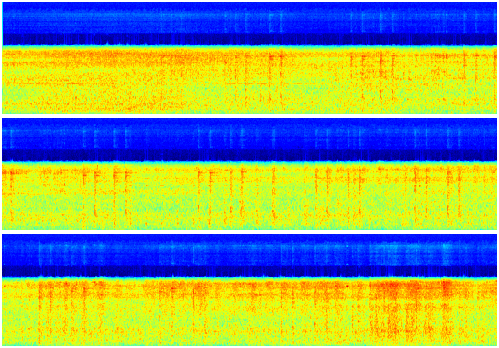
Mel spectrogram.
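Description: KiwiRail freight train rolling past, container wagons clattering steadily over the rails. Heard through a security camera's microphone, it sounds dull and thin at the top, and it grows a little louder near the end.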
